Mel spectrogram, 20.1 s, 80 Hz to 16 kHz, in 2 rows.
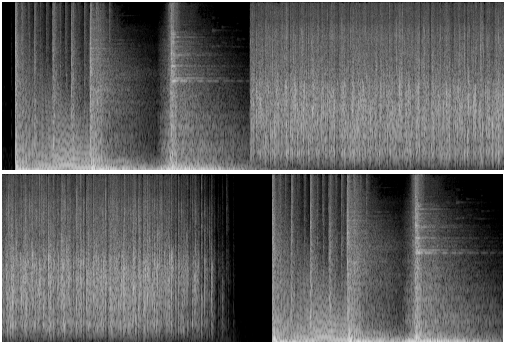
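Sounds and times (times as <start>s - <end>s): crowd applauding: 5.0s - 14.6s.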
